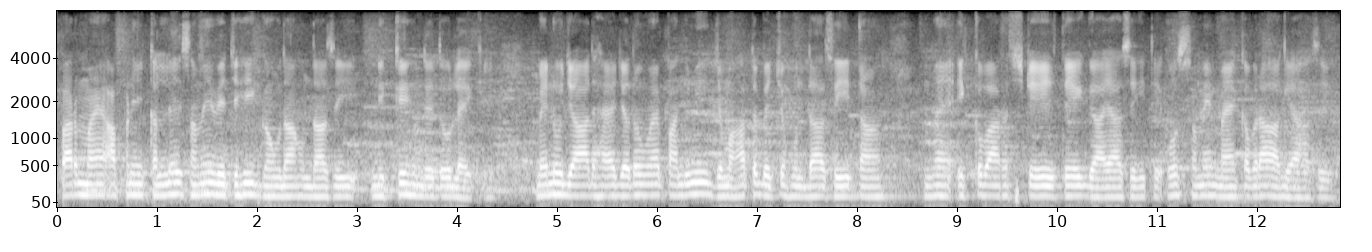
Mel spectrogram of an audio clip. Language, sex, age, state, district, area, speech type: Punjabi, male, 18-30, Punjab, Ludhiana, rural, spontaneous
